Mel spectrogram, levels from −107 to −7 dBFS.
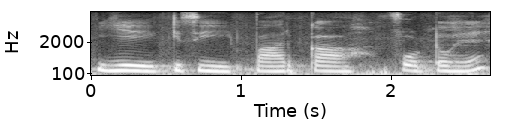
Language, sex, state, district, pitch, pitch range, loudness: Hindi, female, Haryana, Charkhi Dadri, 190 Hz, 185-205 Hz, -14 LUFS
